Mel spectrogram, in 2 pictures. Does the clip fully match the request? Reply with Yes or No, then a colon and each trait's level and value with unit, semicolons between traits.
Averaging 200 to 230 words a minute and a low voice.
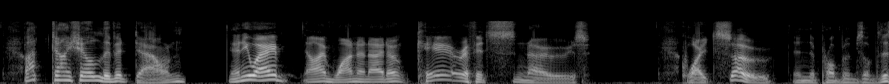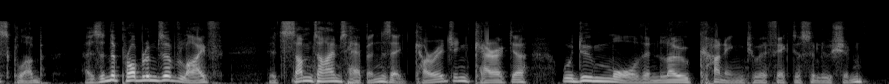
No: average, 165 wpm; low, 120 Hz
